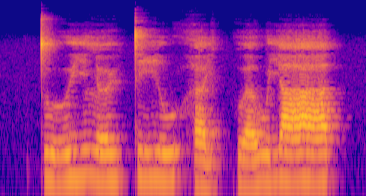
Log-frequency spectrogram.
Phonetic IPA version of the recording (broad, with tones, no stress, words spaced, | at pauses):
t̪uː˨˥jlɵ˧ɥt̪iː˧whɐ˨˩j kʷɐ˨˥wjaː˥t̚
